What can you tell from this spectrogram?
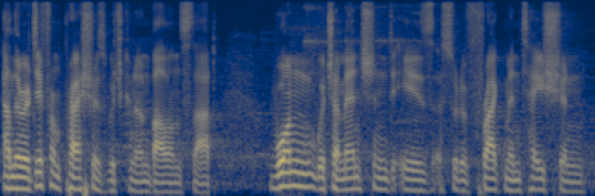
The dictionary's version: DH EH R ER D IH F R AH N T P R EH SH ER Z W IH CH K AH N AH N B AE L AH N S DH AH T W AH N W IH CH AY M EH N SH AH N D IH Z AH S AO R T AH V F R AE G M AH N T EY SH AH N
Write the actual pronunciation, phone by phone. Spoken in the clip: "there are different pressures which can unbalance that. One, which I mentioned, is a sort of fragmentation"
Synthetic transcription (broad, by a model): DH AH R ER D IH F R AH N P R EH SH ER Z W IH CH K AH N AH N B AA L AH N S DH AH T W AH N W IH CH AY M EH N SH AH N D IH Z AH S AO R T AH V F R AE G M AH N T EY SH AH N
